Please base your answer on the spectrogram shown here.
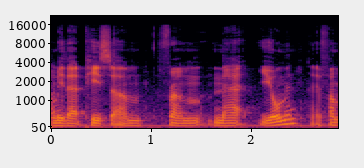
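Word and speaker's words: Uelmen: I remember you showed me that piece from Matt Uelman, if I'm pronouncing his last name correctly. Yeah, Uelman.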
